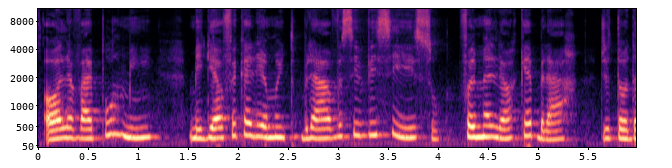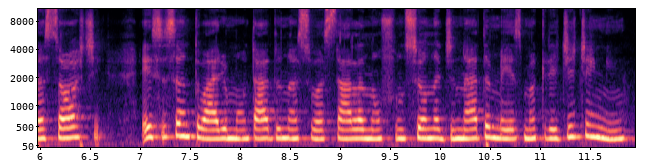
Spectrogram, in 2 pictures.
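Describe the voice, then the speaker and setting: A woman voicing Death as an elegant, sarcastic gentleman in an audiobook. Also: fairly high pitch, steady tone, measured pace. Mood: mocking. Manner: sarcastic, teasing. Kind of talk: audiobook character reading.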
